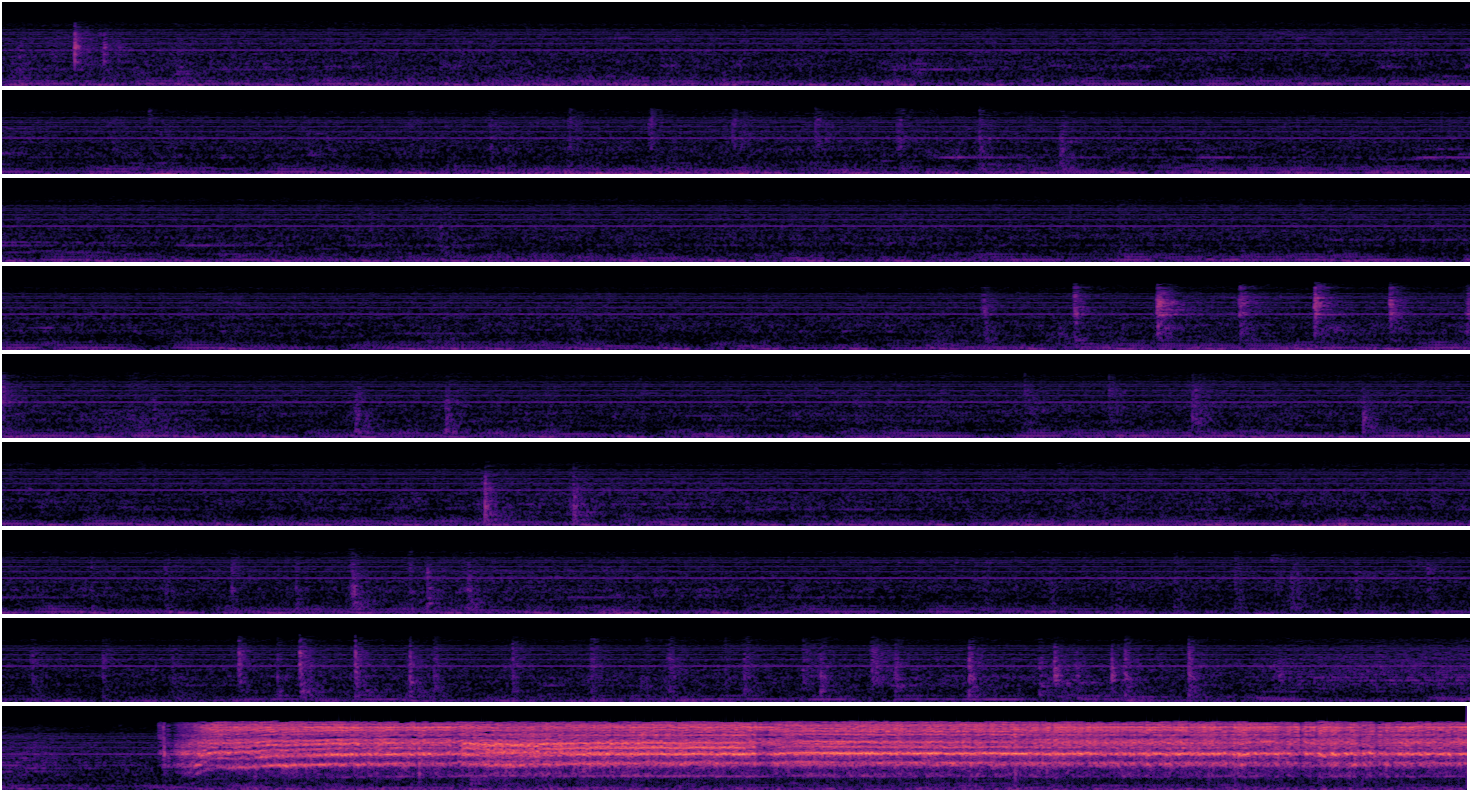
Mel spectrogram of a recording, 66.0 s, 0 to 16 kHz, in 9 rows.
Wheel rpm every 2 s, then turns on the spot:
0, 0, 0, 0, 0, 0, 0, 0, 0, 0, 0, 0, 0, 0, 0, 0, 0, 0, 0, 0, 0, 0, 0, 0, 0, 0, 0, 0, 0, 10, 140, 160, 160.
none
